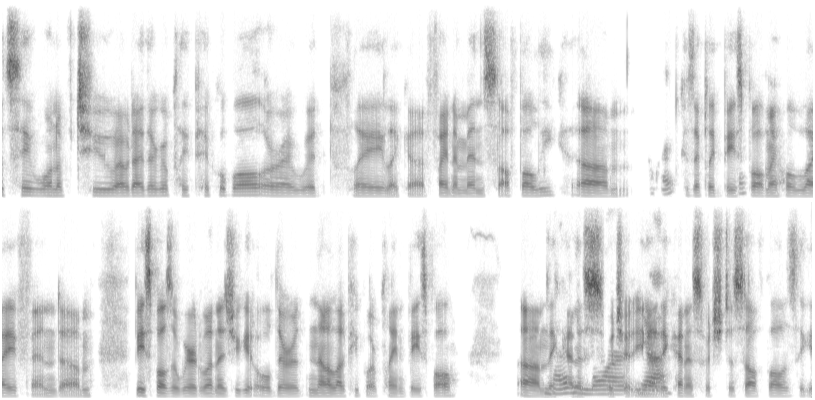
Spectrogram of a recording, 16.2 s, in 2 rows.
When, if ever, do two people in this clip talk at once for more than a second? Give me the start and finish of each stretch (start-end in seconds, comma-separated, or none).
13.6-14.8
